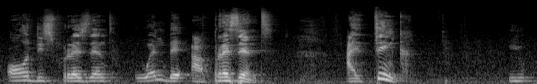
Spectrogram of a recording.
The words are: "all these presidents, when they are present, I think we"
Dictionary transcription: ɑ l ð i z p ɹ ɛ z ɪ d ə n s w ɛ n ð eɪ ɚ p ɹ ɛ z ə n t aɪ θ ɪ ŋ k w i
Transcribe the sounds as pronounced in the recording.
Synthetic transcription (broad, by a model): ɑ l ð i s p ɹ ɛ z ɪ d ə n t w ɛ n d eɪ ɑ p ɹ ɛ z ə n t aɪ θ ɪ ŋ k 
